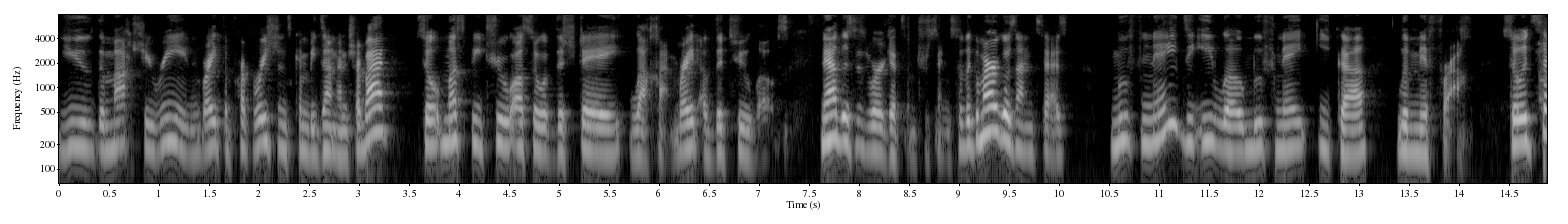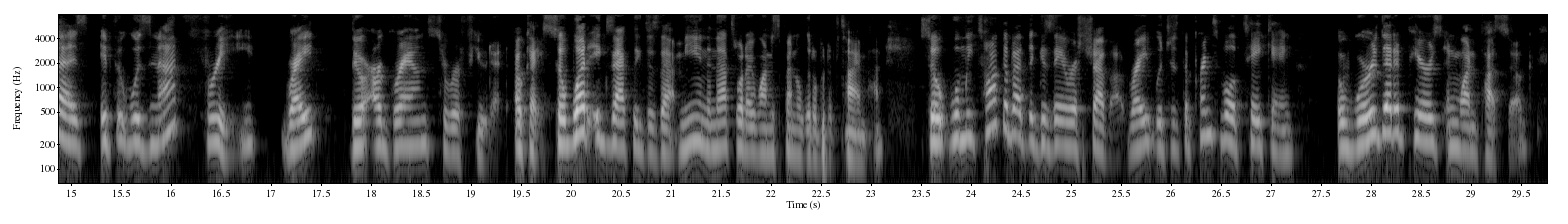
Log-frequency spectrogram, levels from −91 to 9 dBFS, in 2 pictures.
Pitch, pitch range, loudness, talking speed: 190 Hz, 165-210 Hz, -29 LUFS, 205 wpm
